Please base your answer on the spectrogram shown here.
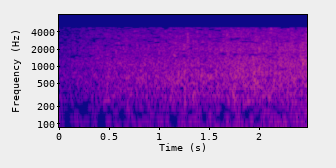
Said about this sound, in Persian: تو این دنیای بزرگ عزیزای من رودخونه پر آبی بود، رودخونه پر آب. صداشو بشنویم.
